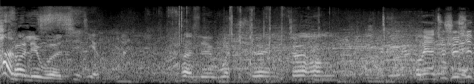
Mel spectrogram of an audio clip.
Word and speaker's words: Hollywood Studios: Il faut prononcer ça comme dans l'attraction à Paris. Hollywood Studio.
